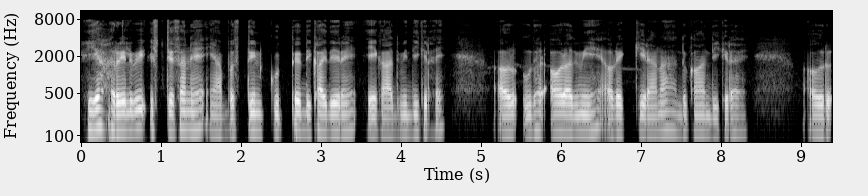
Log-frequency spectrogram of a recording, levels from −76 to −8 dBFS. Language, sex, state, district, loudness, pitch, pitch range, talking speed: Hindi, male, Chhattisgarh, Sarguja, -20 LUFS, 110 Hz, 110-120 Hz, 200 wpm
